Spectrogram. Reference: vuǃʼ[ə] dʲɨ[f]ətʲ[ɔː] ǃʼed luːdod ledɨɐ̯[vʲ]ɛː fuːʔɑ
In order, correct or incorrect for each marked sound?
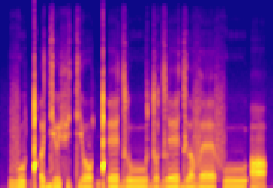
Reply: correct, incorrect: fʲ, incorrect: oː, incorrect: v

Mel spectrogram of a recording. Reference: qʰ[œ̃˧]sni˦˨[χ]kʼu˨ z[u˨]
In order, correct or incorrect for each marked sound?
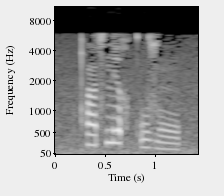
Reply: correct, correct, incorrect: ũ˨

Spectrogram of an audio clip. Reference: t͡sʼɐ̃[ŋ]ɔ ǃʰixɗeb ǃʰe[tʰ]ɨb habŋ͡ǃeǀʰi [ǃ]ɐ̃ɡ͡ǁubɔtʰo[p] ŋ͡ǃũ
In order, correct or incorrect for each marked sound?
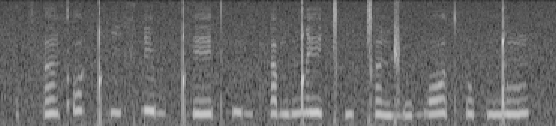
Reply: incorrect: kʼ, correct, incorrect: ǀ, correct

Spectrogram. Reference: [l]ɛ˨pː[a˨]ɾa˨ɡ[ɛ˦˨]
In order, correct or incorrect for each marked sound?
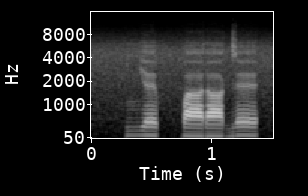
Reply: incorrect: ʎ, correct, incorrect: ɛ˦

